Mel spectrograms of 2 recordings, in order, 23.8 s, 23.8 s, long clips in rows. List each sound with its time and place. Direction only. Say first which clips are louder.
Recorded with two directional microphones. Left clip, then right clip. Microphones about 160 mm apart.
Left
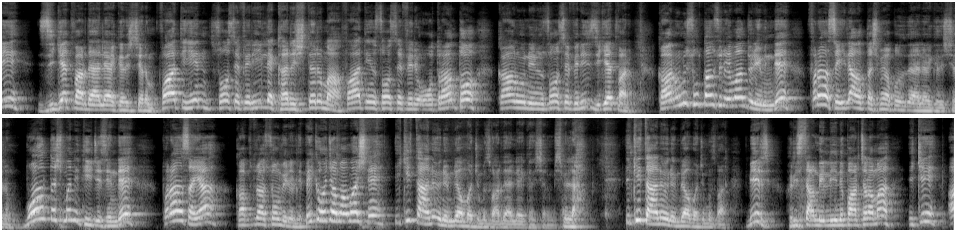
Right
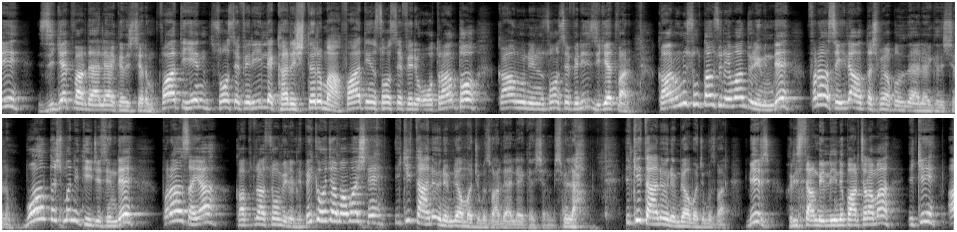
0.0 s speech: right 6 dB; 20° right (ahead or behind)
6.2 s speech: right 4 dB; 15° right (ahead or behind); by 21.3 s 45° right (ahead or behind)
21.3 s speech: right 3 dB; 35° right (ahead or behind)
